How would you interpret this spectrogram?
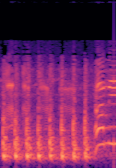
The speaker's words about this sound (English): In a moment now you'll hear me knock on Santa's door.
